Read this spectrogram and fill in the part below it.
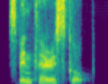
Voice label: "spinthariscope", Indian

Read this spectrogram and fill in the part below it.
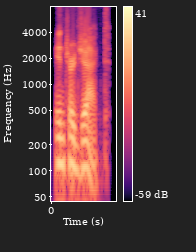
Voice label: "interject", American

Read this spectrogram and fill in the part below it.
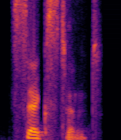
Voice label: "sextant", Indian

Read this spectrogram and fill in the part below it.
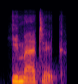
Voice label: "haematic", Indian

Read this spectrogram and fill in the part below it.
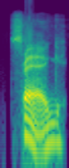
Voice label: "segue", American

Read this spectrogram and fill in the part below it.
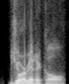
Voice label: "juridical", American

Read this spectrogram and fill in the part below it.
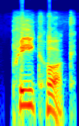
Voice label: "precook", American

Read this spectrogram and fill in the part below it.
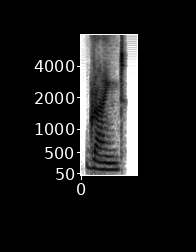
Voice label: "grind", Indian

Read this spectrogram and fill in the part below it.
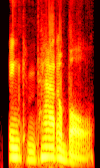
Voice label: "incompatible", American

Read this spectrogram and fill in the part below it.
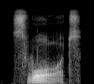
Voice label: "swart", British

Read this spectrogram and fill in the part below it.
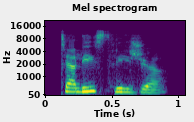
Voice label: "telaesthesia", Indian

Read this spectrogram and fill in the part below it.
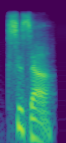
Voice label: "scissor", Indian

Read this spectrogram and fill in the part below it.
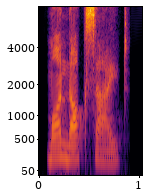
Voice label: "monoxide", Indian

